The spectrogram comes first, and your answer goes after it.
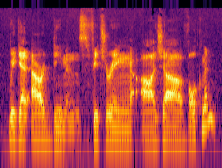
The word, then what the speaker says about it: Aja: get our demons featuring Aja vman it's Aja and then vman so pronounce it as you I was not doubting vman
